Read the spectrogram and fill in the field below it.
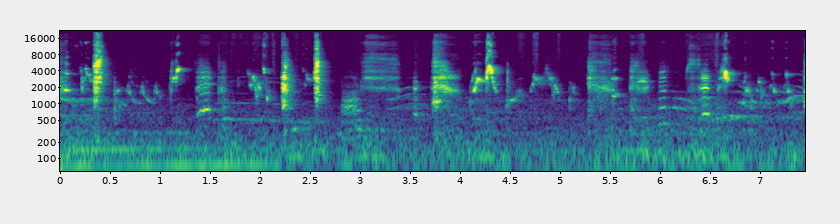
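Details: Pet budgerigar talking during a training session: rapid chattering warble of sharp clicks, short buzzy notes and squeaky whistled fragments, with loud bright ticks every second or so against quiet indoor background.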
